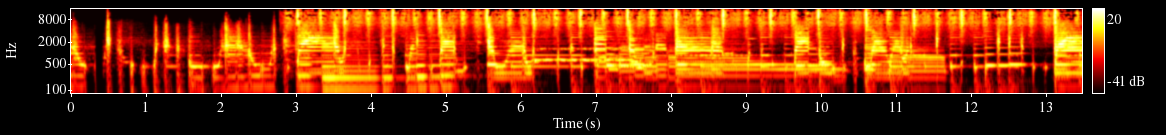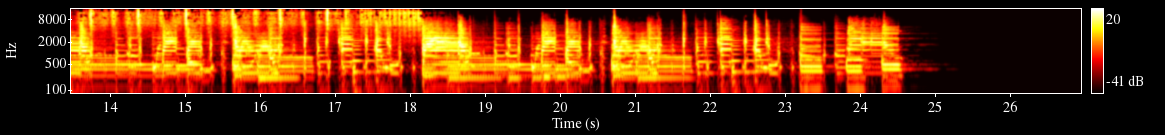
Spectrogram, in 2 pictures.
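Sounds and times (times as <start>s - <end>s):
guitars: 0.0s - 24.8s
keyboards: 2.9s - 22.6s.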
